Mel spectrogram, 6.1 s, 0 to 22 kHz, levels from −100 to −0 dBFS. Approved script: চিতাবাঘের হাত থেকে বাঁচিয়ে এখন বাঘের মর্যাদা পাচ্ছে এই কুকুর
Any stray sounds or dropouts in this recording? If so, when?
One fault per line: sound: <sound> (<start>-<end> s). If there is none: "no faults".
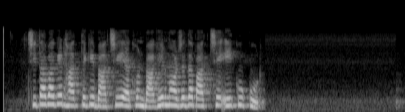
no faults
